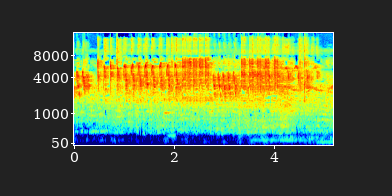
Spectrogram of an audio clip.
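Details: Vigorous clamorous reed warbler song, a harsh, dense chatter of rapid scratchy notes pulsing steadily for several seconds with a faint hum underneath.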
